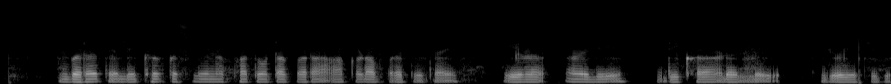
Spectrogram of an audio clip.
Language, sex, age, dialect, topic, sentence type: Marathi, male, 18-24, Northern Konkan, banking, statement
